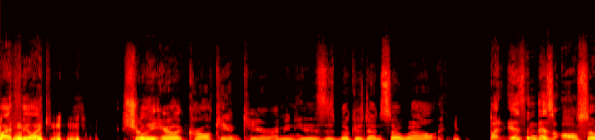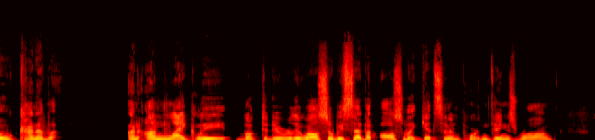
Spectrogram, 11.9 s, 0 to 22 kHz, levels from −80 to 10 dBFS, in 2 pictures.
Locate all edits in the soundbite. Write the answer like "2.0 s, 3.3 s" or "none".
4.4 s, 9.6 s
